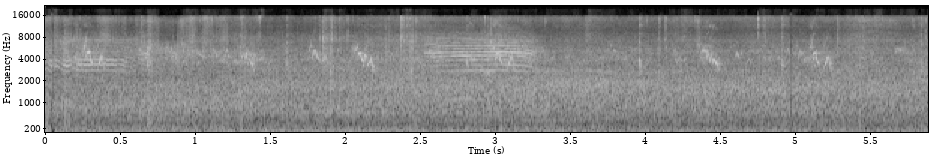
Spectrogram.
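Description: Goats bleat faintly and horses clip-clop on a desert farm in Dubai. The sounds come from a distance over a steady, noisy background.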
